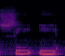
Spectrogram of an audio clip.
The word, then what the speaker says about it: Ceres: Now, one other element that is happening during this time is that the asteroid known as Ceres, that's spelled Ceres. Think of that's the beginning of the word cereal.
